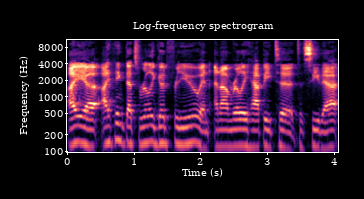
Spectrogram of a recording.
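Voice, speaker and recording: A man speaks in a Midwestern American accent at a medium pitch and moderate pace. His intonation is monotone and flat, on a very clean recording with a silent background. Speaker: podcast host, mortgage professional. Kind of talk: casual chat.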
